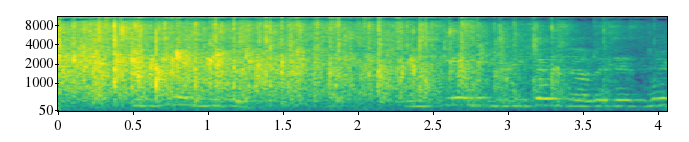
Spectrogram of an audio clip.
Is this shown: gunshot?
no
